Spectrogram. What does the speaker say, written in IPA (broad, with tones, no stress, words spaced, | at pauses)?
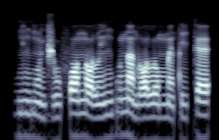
ɡĩ˧ɡ͡bũ˨d͡ʒu˨ fɔ˧nɔ˨lĩ˨˦ ɡ͡bu˦nã˦˨dɔ˧ lo˧ mɛ̃˨ti˨˦kɛ˦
